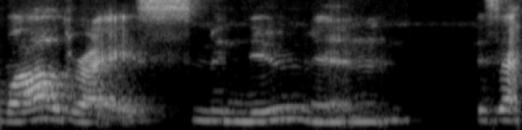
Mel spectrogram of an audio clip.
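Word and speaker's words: manoomin: next question um oh tara said wild rice manumin is that how you pronounce it tara yeah and elk and then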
